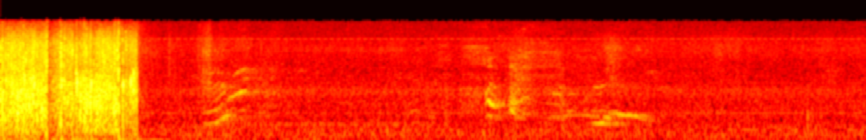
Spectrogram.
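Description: A young girl calls out playfully outdoors.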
